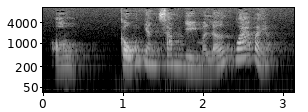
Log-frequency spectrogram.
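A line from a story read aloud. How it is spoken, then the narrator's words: Old man's surprised exclamation. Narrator (Vietnamese): Lão thủ quỷ đứng gần bao tải nhất, vốn mắt kém, lúc đầu nhìn thì không rõ, ngạc nhiên thốt lên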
